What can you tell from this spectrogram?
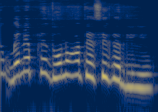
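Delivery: ordinary talk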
